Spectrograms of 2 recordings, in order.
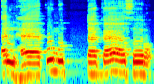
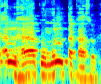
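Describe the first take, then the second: First: The m runs into a t sound. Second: The m runs into an l sound. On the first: The speaker calls it right. "मीम को आपने ता से जोड़कर पढ़ना है" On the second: The speaker calls it wrong. "मीम को लाम से मिलाकर पढ़ लेते हैं"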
